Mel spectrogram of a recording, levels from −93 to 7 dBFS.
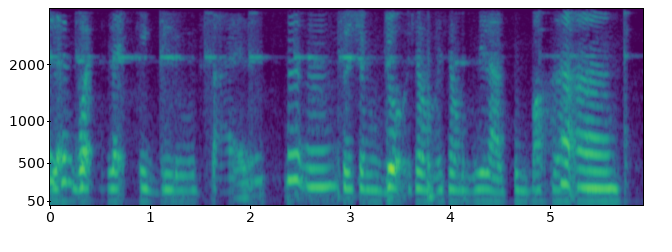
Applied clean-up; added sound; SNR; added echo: neural mask model RNNoise.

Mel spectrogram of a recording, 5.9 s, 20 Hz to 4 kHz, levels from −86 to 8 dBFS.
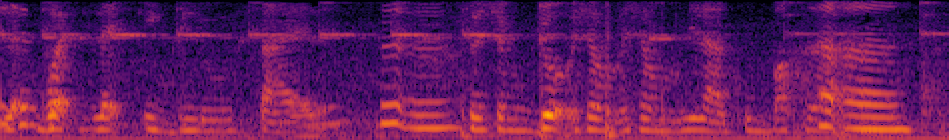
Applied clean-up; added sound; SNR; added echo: none; Liquid + Walk, footsteps; 15 dB; none.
